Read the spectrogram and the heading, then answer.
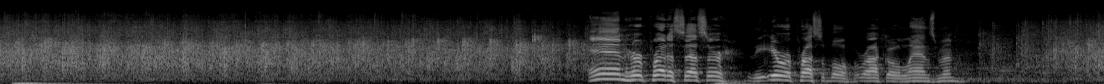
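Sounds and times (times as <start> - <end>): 
audience applause: 0.0 - 5.9, 9.7 - 11.0
speech: 5.9 - 9.8.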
